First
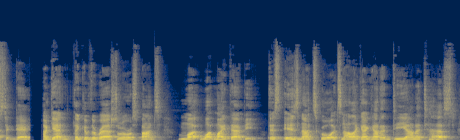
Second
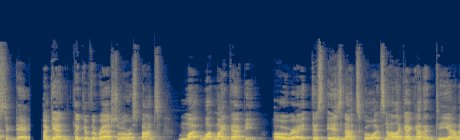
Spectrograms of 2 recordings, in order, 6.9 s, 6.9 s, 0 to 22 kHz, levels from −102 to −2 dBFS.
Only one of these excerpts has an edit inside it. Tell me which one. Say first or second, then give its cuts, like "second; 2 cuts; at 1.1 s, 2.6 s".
first; 1 cut; at 4.0 s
